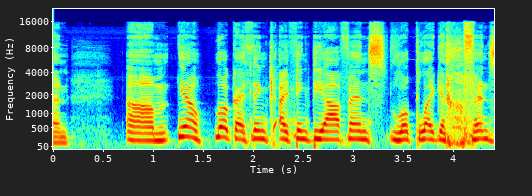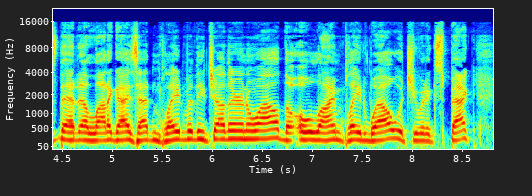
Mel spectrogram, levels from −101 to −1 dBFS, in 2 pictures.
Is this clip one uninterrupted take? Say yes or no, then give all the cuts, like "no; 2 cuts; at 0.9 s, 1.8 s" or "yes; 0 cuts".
yes; 0 cuts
